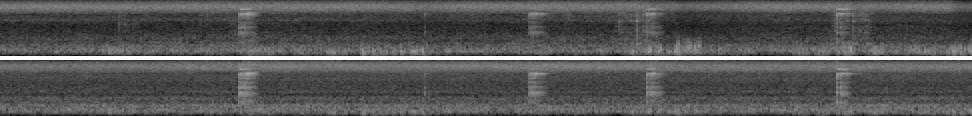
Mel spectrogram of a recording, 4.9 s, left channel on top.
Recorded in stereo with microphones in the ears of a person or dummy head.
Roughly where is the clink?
Right.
